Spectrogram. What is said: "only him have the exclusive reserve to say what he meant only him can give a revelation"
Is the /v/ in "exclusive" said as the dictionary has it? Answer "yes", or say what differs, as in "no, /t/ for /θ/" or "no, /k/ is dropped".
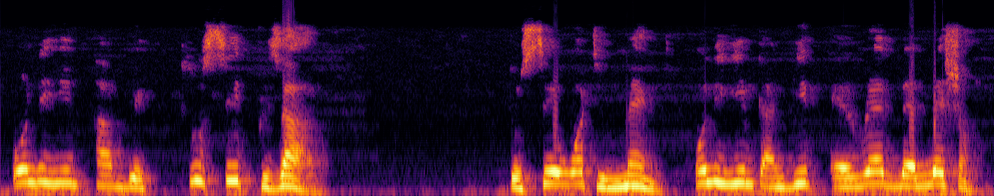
no, /p/ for /v/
